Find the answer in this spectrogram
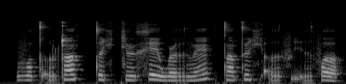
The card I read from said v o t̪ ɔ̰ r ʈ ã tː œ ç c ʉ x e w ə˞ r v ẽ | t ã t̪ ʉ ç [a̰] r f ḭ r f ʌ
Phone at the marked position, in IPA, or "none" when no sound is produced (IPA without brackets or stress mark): a̰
